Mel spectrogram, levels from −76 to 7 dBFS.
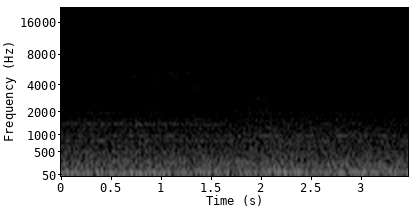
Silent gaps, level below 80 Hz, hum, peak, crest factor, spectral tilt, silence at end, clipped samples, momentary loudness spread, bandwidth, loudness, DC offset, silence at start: none; -54 dBFS; none; -36 dBFS; 12 dB; -8 dB/octave; 0 s; under 0.1%; 2 LU; 12.5 kHz; -49 LUFS; under 0.1%; 0 s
